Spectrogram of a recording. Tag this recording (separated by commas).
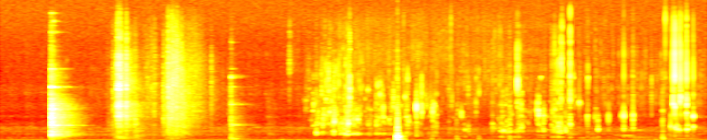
Liquid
